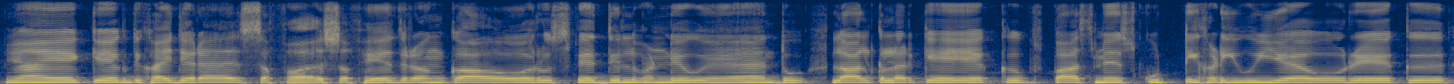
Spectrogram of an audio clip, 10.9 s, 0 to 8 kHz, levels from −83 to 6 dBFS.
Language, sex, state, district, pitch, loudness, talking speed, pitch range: Hindi, male, Rajasthan, Churu, 185 Hz, -13 LUFS, 170 wpm, 185-195 Hz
